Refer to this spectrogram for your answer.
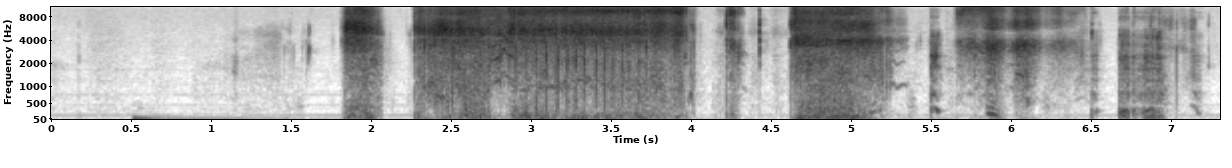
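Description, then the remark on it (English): A string of loud, airy farts: breathy, hissing bursts of varying length, one long sustained blast in the middle followed by several shorter puffs, with no talking. “I do really airy farts. Yeah, yours was more gassy. Mine was more liquidy.”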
